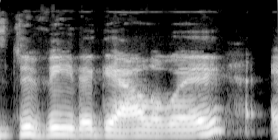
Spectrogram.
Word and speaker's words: Davita Galloway: So my name is Davita Galloway, and you did pronounce it.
